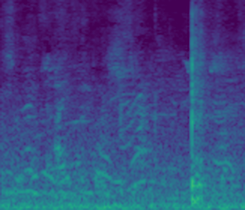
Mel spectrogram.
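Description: Voices talking in the background, with a single sharp knock about one and a half seconds in.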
